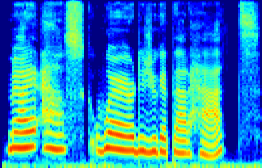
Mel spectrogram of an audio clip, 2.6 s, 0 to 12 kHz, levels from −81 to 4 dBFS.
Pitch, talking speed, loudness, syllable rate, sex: 255 Hz, 205 wpm, -15 LUFS, 4.1 syllables/s, female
